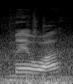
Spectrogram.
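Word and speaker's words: Meihwa: Meiwa.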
